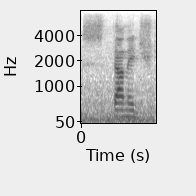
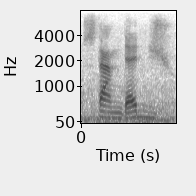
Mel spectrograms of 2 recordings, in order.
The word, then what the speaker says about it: Standedge: Right, so we will shortly be approaching Stanage Tunnel. Or Standedge, depending on how you want to pronounce it.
